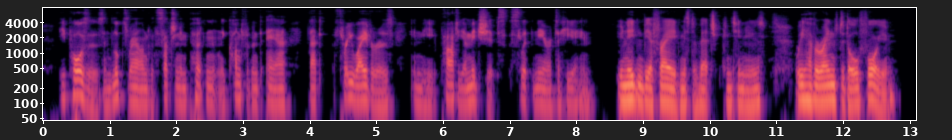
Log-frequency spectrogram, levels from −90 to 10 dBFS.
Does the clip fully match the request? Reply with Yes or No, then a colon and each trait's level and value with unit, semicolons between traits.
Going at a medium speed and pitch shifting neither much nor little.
Yes: average, 170 wpm; average, 3.1 semitones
